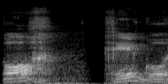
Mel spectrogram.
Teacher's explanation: Sílaba tônica aqui é a antepenúltima. Então, proparoxítona, toda proparoxítona será acentuada.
